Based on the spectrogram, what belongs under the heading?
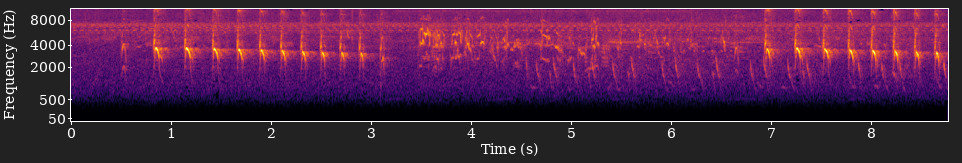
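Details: A greater thornbird (Phacellodomus ruber) sings near its nest in breeding season: loud, sharp notes about five per second, falling slightly in pitch, with a softer, busier chatter in the middle before the loud series returns.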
